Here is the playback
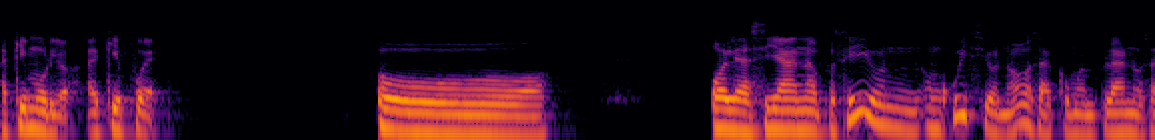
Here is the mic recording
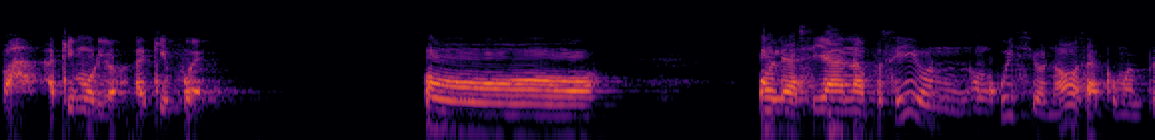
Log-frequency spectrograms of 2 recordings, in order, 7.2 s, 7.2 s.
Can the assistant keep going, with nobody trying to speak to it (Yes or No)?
Yes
